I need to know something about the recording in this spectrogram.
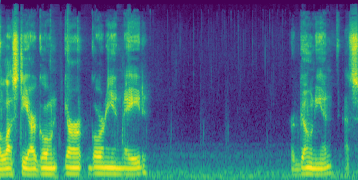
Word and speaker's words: Argonian: haven't found the lusty are going gornian made argonian that's how you pronounce it we'll find that book eventually why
